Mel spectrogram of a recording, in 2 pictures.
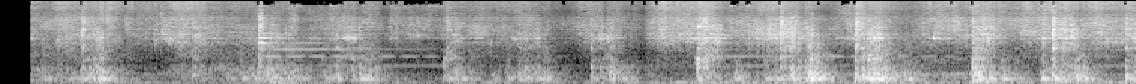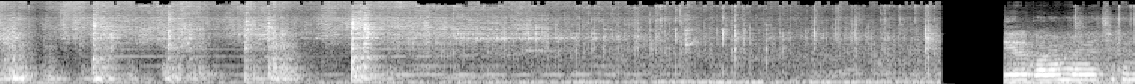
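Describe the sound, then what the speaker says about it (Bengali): Boiled eggs fry in hot oil with salt, turmeric and chilli powder, a steady sizzle broken by frequent clinks and scrapes of a utensil against the pan, with a brief pause near the end. "এবার সিদ্ধ করা ডিমগুলো ভেজে নেব।"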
